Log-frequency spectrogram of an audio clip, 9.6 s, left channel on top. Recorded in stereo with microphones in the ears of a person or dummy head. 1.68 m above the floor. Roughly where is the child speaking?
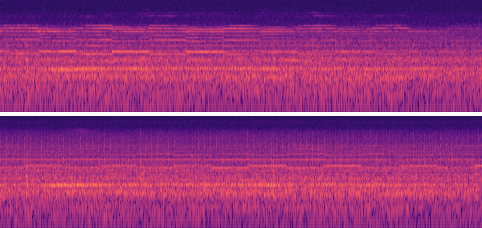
I don't hear a child speaking.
